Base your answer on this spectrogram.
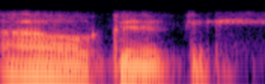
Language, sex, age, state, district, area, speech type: Malayalam, male, 18-30, Kerala, Idukki, rural, conversation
